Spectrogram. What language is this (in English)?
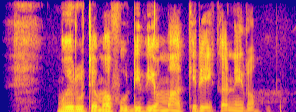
Kikuyu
